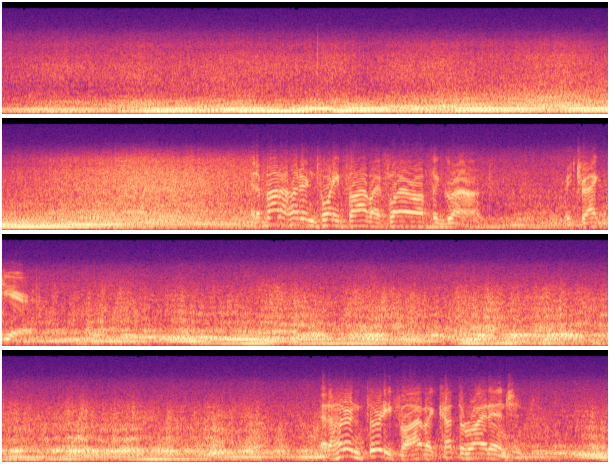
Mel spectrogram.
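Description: Propeller aircraft engines drone loudly.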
